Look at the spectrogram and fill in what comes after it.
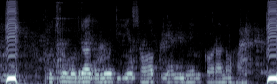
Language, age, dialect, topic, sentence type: Bengali, 60-100, Northern/Varendri, banking, statement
